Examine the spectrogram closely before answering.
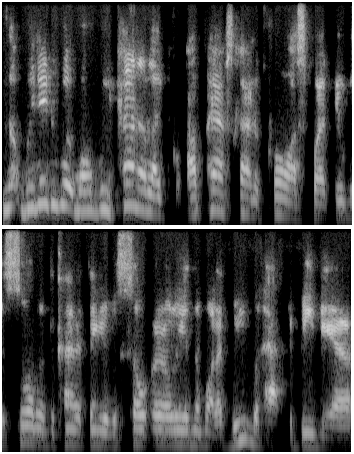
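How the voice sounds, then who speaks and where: Very fast speech in an American accent with very wide pitch swings and hardly any pauses. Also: man, high pitch for a man. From New York City. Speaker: professional singer. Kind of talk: interview answer. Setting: video call. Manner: casual, conversational.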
